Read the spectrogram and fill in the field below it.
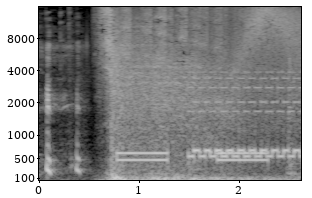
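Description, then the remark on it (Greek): After two short blips and a brief pause, a telephone starts ringing with a steady electronic two-tone warble. It continues loud over a faint background hiss. “Συγγνώμη, 5.30 ώρα δεν πρέπει να παίρνουν τηλέφωνο για τα μωρά? Ναι. Γιατί παίρνουν από τώρα?”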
